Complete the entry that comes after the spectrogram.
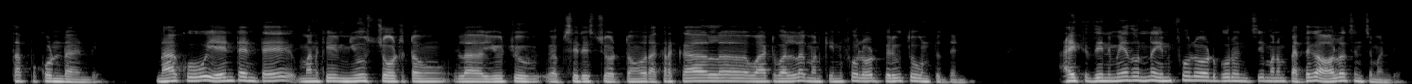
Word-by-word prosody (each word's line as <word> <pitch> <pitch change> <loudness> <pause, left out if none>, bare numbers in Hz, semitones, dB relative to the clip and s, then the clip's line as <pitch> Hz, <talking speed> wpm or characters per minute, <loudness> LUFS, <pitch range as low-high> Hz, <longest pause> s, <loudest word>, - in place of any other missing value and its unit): తప్పకుండా 140 -2 0
అండి. 110 0 -7 0.7
నాకు 160 +2 +2 0.3
ఏంటంటే 165 -2 +1 0.4
మనకి 140 +2 +1 0.2
న్యూస్ 150 0 +2
చూడటం, 135 -2 +1 0.3
ఇలా 130 0 +1 0.2
యూట్యూబ్ 135 0 +2 0.2
వెబ్ 120 -5 -3
సిరీస్ 135 -1 0
చూడటం, 125 -1 -2 0.2
రకరకాల 145 +4 0 0.3
వాటి 135 0 -1
వల్ల 140 +3 +1
మనకి 135 0 -3
ఇన్‌ఫో 135 +5 -2
లోడ్ 145 0 -1
పెరుగుతూ 150 +2 0
ఉంటుందండి. 110 -4 -6 1.0
అయితే 160 0 +3
దీని 155 0 +3
మీదున్న 180 0 +1
ఇన్‌ఫో 165 +4 0
లోడ్ 175 -2 +1
గురించి 160 -3 -1
మనం 150 0 -1
పెద్దగా 155 +7 +1
ఆలోచించమండి. 135 - -2
140 Hz, 125 wpm, -24 LUFS, 130-160 Hz, 1.0 s, అయితే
